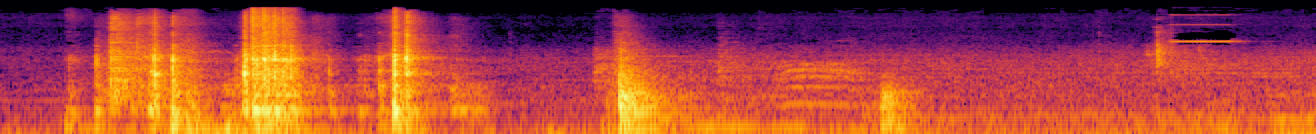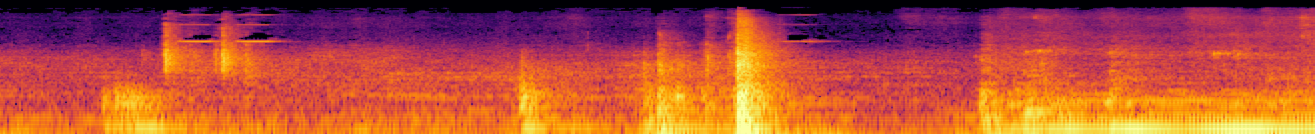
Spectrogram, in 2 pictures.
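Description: Midea dishwasher being set going: clicks and knocks as the detergent tablet is loaded and the dispenser lid snapped shut, then short high electronic beeps from the control panel as buttons are pressed, once and then twice in quick succession. A loud thump a little before the end as the door is shut, followed by a faint beep.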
